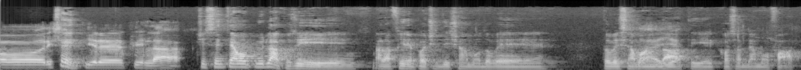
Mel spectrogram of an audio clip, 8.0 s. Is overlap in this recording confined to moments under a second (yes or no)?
yes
